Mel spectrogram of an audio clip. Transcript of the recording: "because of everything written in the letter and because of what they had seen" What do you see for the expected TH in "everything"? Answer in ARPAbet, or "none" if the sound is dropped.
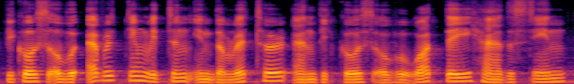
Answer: T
